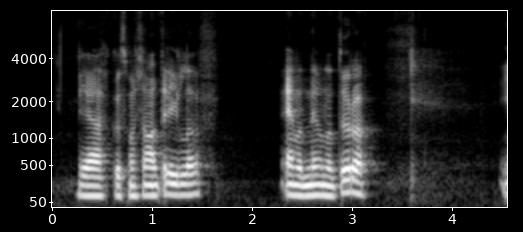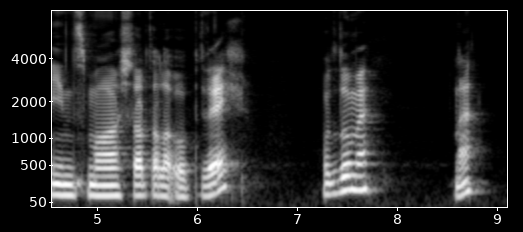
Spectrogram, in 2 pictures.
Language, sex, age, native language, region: Slovenian, male, 18-29, Slovenian, Drava region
